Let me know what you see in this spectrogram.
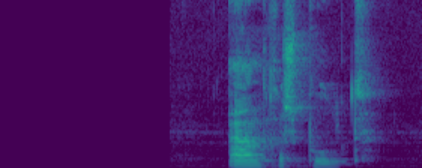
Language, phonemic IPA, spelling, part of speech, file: Dutch, /ˈaŋɣəˌspult/, aangespoeld, verb, Nl-aangespoeld.ogg
- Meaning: past participle of aanspoelen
